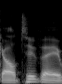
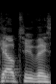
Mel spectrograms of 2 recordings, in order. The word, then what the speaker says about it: Altuve: I think Altuve wants to play his entire career here.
